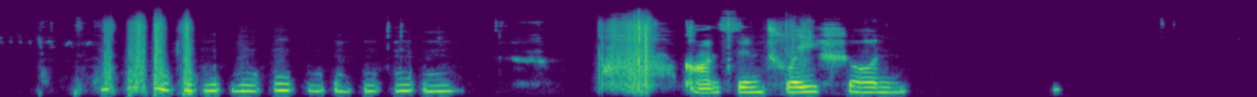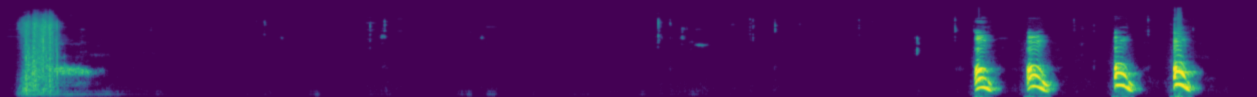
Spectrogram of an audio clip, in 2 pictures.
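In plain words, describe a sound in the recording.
A young boy talks with animation into a headset microphone, in short bursts.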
